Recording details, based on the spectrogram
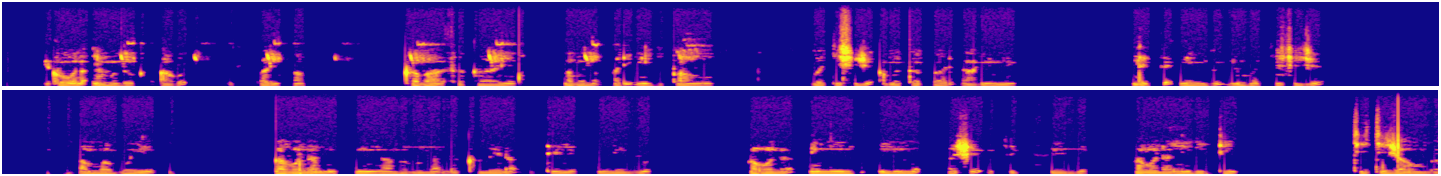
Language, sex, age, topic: Kinyarwanda, male, 18-24, government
